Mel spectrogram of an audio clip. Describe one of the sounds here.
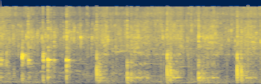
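A metal spoon scrapes and taps against a pan.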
